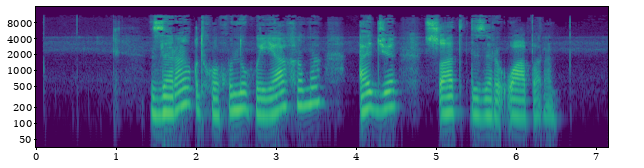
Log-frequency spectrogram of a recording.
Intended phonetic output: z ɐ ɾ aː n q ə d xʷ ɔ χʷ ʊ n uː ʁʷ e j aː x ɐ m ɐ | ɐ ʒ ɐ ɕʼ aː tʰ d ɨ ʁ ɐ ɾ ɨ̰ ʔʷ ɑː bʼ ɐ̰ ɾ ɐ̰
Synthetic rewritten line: z ɐ ɾ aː n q ə d xʷ ɔ χʷ ʊ n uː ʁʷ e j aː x ɐ m ɐ | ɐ d͡ʒ ɐ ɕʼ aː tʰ d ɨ z ɐ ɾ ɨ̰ ʔʷ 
